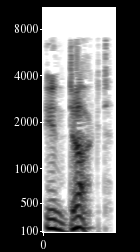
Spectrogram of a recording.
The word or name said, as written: induct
